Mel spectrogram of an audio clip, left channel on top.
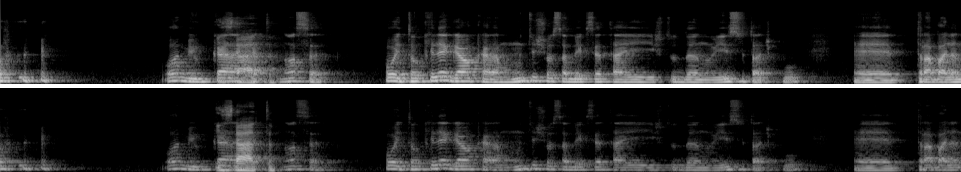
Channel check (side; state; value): right; quieter; 8.4 dB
